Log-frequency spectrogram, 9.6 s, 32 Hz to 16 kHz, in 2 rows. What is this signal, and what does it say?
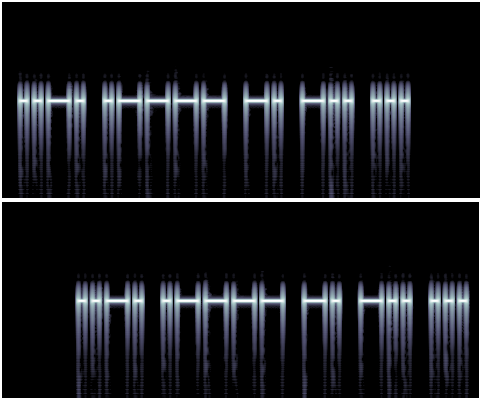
Morse code, heard as a keyed tone, about 17 wpm, 700 Hz. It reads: F1NDS F1NDS
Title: DXCC-100 Call Signs - 5 Characters - Repeated 3x - 17wpm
